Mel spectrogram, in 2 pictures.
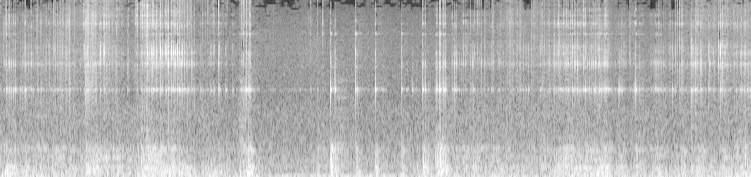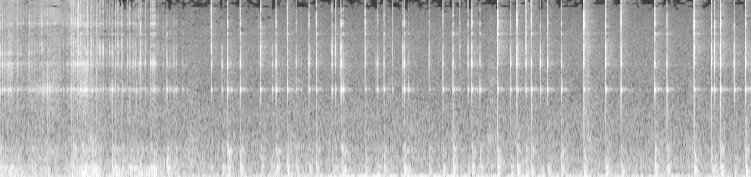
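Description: Long nails tap rapidly on the sides of a dark blue embossed glass candle jar with wax inside. The taps are quick, dry clicks and clinks with almost no ring, coming in dense runs over a steady low hum, and the tapping grows sharper and more spaced out toward the end.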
